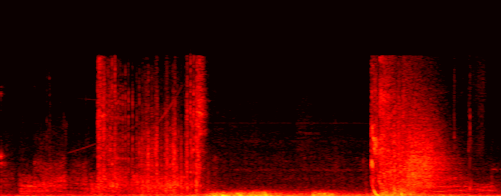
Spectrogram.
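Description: A crossbow fires a bolt with a sharp snap.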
